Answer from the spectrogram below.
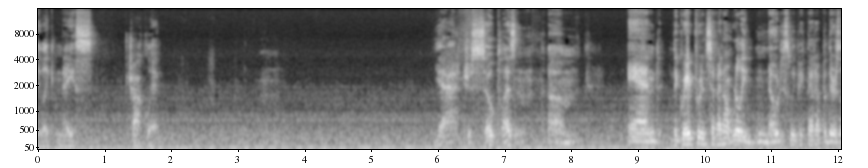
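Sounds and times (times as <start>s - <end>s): low background rumble: 0.0s - 12.0s.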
